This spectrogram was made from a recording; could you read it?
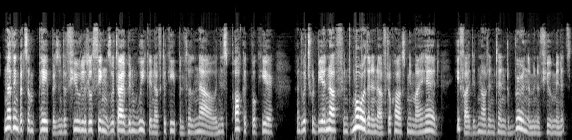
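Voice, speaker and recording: A desperate, murderous crippled man, as a woman narrator puts him on, swinging wildly from begging to bellowing threats. The voice sits husky and breathy, pushed up high and loud at its peaks. It comes across as an audiobook reading. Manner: wild swings from pleading to shouting.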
